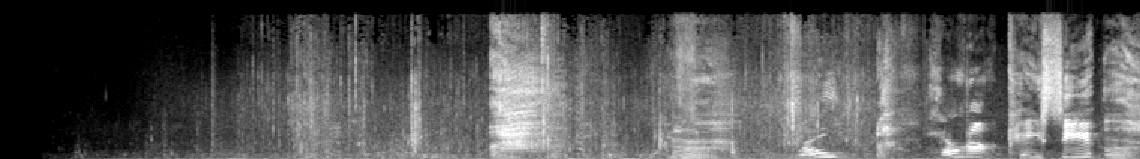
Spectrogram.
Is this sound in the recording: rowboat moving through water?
yes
